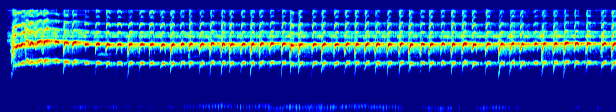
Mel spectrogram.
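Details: White-rumped shama in a harsh 'tembakan kasar' (rough shots) song style with full fill-ins, used as tutor audio for training contest birds: a fast, rasping, machine-gun rattle of identical buzzy notes, about ten per second, held steadily without a break.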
